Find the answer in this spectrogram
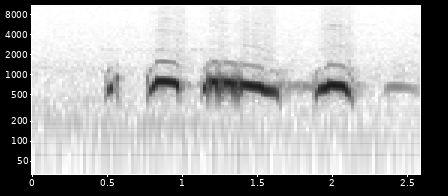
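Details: Spotted dove kích bổi cooing for training decoys: one clear phrase of a short note, an arched coo, a long slowly falling coo and a closing arched coo, with a faint soft coo after.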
